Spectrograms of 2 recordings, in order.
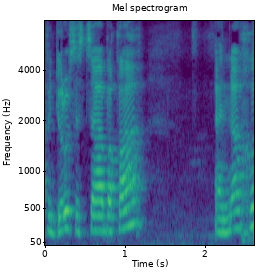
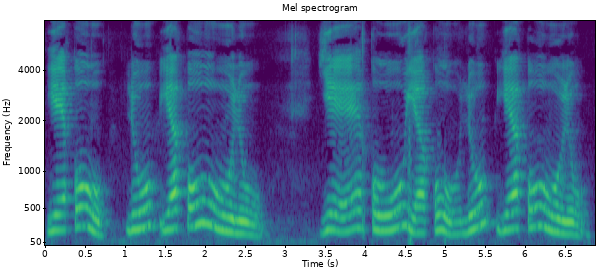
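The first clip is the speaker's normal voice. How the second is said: very slow يقول with each syllable drawn out; slow, careful reading; slow teaching voice; much slower than usual. Shown as a demonstration. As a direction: spell يقول out slowly for the class. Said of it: "كلمة يقول".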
